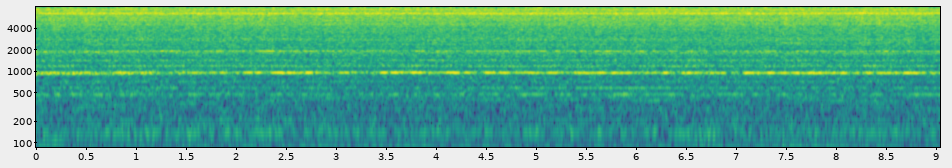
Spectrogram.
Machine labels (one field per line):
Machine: fan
